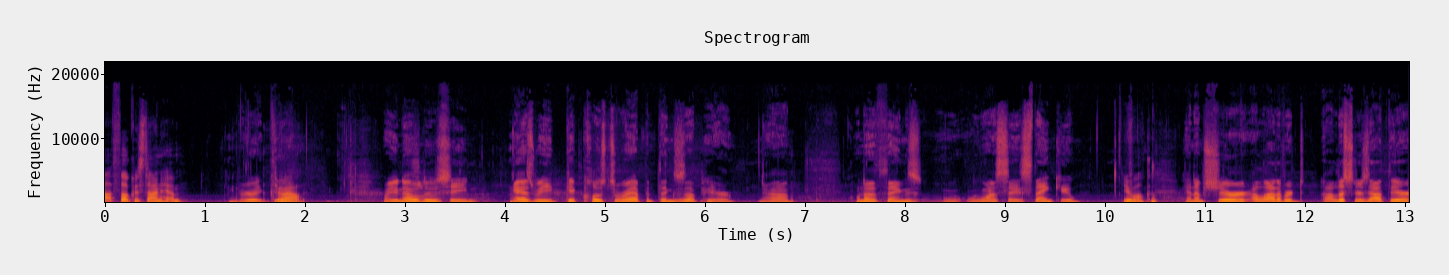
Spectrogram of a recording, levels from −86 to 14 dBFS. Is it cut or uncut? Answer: uncut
